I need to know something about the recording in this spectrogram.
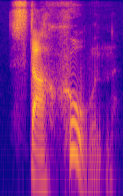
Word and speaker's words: station: s's and an eye station in swedish is also one of those sounds that have gotten the sound stahoon spelled then with t i all right this is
